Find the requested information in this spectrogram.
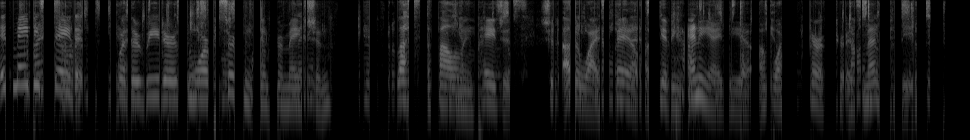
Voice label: female; SASSEC07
